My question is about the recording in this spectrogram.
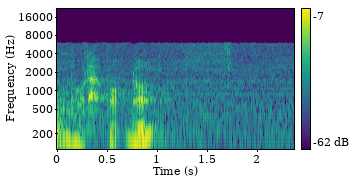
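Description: A man's voice trails off in a few short, drawn-out syllables that glide down and up in pitch during the first second, followed by a pause with only faint room hum.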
